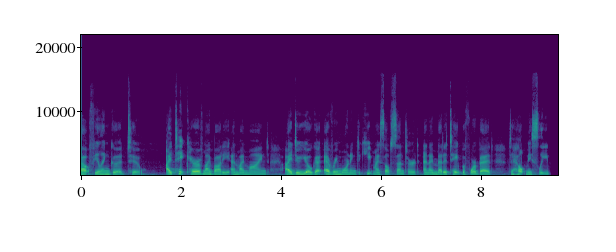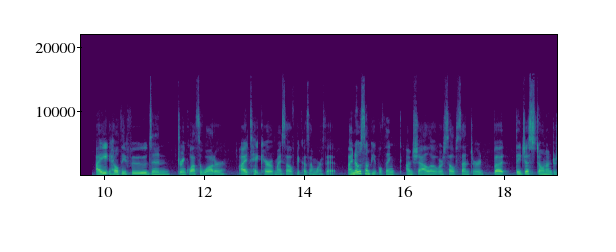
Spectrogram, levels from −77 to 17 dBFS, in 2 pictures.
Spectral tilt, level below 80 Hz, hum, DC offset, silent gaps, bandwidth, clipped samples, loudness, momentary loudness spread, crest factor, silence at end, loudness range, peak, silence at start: -5.5 dB/octave; -54 dBFS; none; under 0.1%; 9.55-9.74 s; 14.5 kHz; under 0.1%; -17 LUFS; 12 LU; 16 dB; 0 s; 3 LU; 0 dBFS; 0 s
